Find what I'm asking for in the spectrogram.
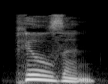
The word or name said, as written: pilsen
